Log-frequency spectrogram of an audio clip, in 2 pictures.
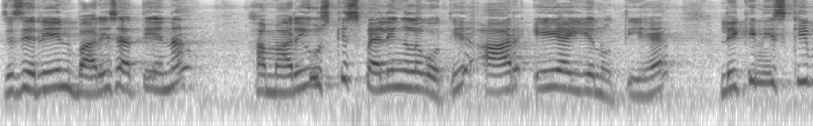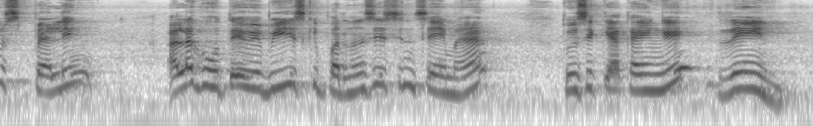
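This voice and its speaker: A woman English teacher reading out vocabulary words and their meanings one by one to her students. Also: sits high. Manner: slow, deliberate word-by-word dictation to students; addresses students as "beta". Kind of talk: vocabulary lesson.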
